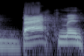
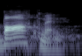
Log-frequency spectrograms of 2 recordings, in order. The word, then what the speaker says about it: Bachman: say all these years it's actually backman Turner overdrive not Bachmann but I'm always going to say Bachmann because Bachmann just don't sound too right let's do rat and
